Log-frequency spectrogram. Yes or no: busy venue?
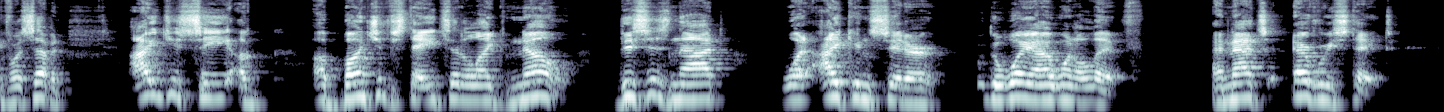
no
